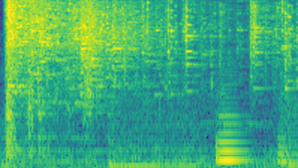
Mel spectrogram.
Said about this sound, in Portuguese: ou se você perceber que as coisas estão quebrando muito, a toda hora, ah, vou lavar a louça, quebrou um copo.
